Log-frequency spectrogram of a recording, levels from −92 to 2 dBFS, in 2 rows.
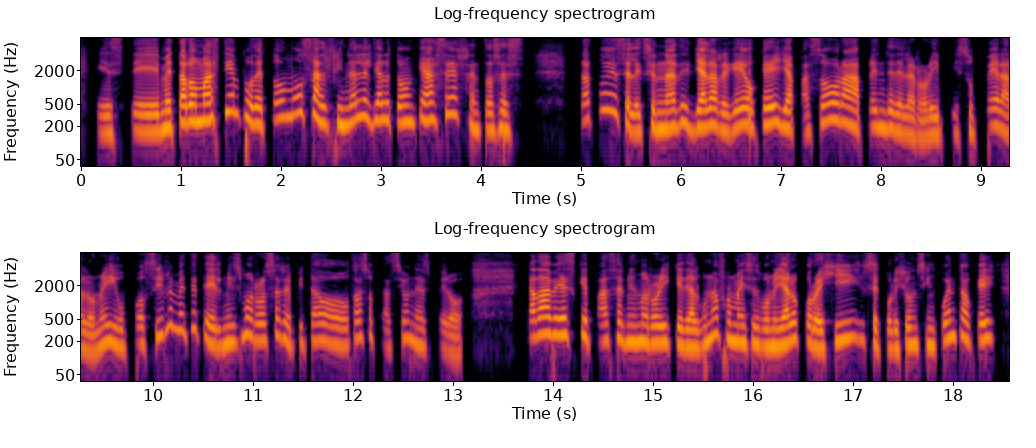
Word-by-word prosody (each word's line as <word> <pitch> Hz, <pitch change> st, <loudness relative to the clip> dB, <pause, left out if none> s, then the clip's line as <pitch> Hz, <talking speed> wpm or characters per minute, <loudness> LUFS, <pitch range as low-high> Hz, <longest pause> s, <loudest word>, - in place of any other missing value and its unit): este, 160 Hz, +1 st, -2 dB
me 190 Hz, +1 st, +4 dB
tardo 245 Hz, +1 st, +8 dB
más 255 Hz, +2 st, +6 dB
tiempo, 345 Hz, -8 st, 0 dB
de 215 Hz, -, +4 dB
todos 275 Hz, +5 st, -5 dB
modos, 335 Hz, +2 st, -2 dB
al 250 Hz, -7 st, +6 dB
final 225 Hz, +6 st, -1 dB
del 300 Hz, -3 st, 0 dB
día 255 Hz, 0 st, +1 dB
lo 265 Hz, -, -1 dB
tengo 235 Hz, +1 st, -2 dB
que 255 Hz, -, -1 dB
hacer". 310 Hz, +5 st, +1 dB
Entonces, 175 Hz, -2 st, -4 dB, 0.6 s
trato 280 Hz, +11 st, -5 dB
de 375 Hz, -3 st, -1 dB
seleccionar, 180 Hz, +4 st, +2 dB
ya 190 Hz, +2 st, +8 dB
la 210 Hz, 0 st, +5 dB
regué, 190 Hz, +4 st, +1 dB
¿okey?, 215 Hz, +4 st, +1 dB
ya 185 Hz, -2 st, +4 dB
pasó, 165 Hz, +8 st, -7 dB
ahora 245 Hz, -6 st, +4 dB
aprende 190 Hz, 0 st, -3 dB
del 160 Hz, -2 st, -2 dB
error 130 Hz, 0 st, -3 dB
y 145 Hz, +2 st, -8 dB
supéralo, 160 Hz, -2 st, -3 dB
¿no?, 170 Hz, -, -3 dB
y 195 Hz, -2 st, 0 dB, 0.2 s
posiblemente, 305 Hz, -, -5 dB
el 175 Hz, -6 st, 0 dB
mismo 195 Hz, +8 st, -2 dB
error 210 Hz, -3 st, -2 dB
se 255 Hz, -, -4 dB
repita 195 Hz, +1 st, -5 dB
otras 185 Hz, +5 st, -3 dB
ocasiones, 175 Hz, -2 st, -9 dB
pero, 130 Hz, -5 st, -8 dB, 0.6 s
cada 265 Hz, +4 st, +6 dB
vez 265 Hz, 0 st, +2 dB
que 245 Hz, -3 st, -1 dB
pasa 200 Hz, +3 st, -4 dB
el 215 Hz, -, -2 dB
mismo 195 Hz, 0 st, 0 dB
error 190 Hz, 0 st, +1 dB
y 190 Hz, -, 0 dB
que 175 Hz, -2 st, -1 dB
de 160 Hz, -, +3 dB
alguna 190 Hz, +12 st, 0 dB
forma 215 Hz, -4 st, -1 dB
dices: 185 Hz, -1 st, -2 dB
"Bueno, 165 Hz, 0 st, -1 dB
ya 180 Hz, +2 st, +6 dB
lo 215 Hz, -, +2 dB
corregí, 205 Hz, +6 st, 0 dB
se 175 Hz, -4 st, -2 dB
corrigió 150 Hz, +3 st, -4 dB
un 180 Hz, -, -2 dB
50", 215 Hz, +9 st, -2 dB
okey, 210 Hz, +3 st, -1 dB
200 Hz, 210 wpm, -23 LUFS, 170-240 Hz, 0.6 s, tardo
